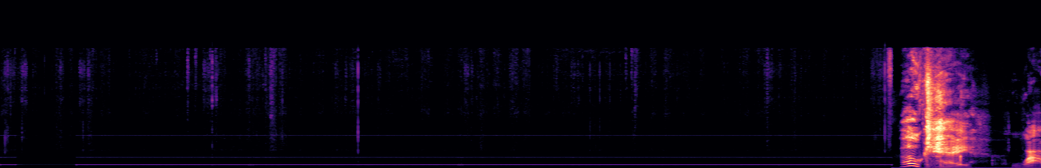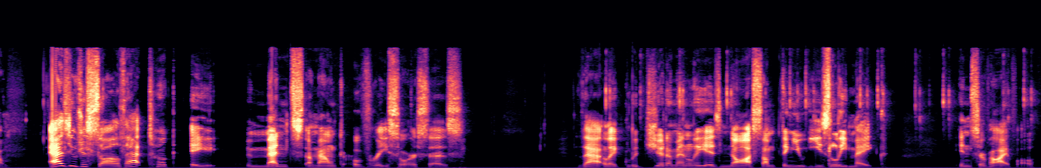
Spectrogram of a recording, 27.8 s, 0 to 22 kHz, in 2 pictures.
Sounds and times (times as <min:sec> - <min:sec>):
Speech: 0:12.0 - 0:20.1, 0:21.6 - 0:25.7, 0:26.7 - 0:27.7.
